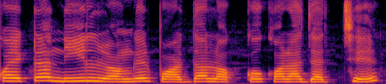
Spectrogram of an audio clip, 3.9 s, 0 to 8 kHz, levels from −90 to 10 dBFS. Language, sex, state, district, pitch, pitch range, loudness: Bengali, female, West Bengal, Alipurduar, 265 Hz, 250-295 Hz, -12 LUFS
